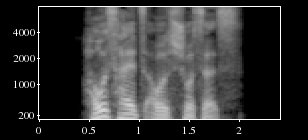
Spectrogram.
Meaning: genitive singular of Haushaltsausschuss
- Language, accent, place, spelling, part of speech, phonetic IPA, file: German, Germany, Berlin, Haushaltsausschusses, noun, [ˈhaʊ̯shalt͡sˌʔaʊ̯sʃʊsəs], De-Haushaltsausschusses.ogg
